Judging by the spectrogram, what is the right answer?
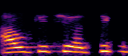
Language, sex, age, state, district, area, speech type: Odia, female, 18-30, Odisha, Kandhamal, rural, conversation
